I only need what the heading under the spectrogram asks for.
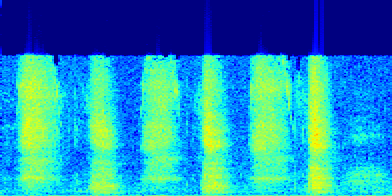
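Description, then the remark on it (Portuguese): Someone demonstrates rapid, shallow breathing, about six quick airy breaths in three seconds, with no talking in between. “Não é ficar respirando rápido”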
